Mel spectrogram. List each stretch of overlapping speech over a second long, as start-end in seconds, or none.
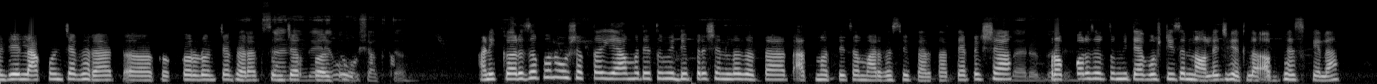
2.4-3.9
